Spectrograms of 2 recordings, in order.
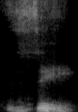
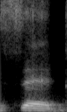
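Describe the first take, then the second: First: The letter is said as zee. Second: The letter is said as zed. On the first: "Americans say" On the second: "this is British English, not American English. Zed is the Z"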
